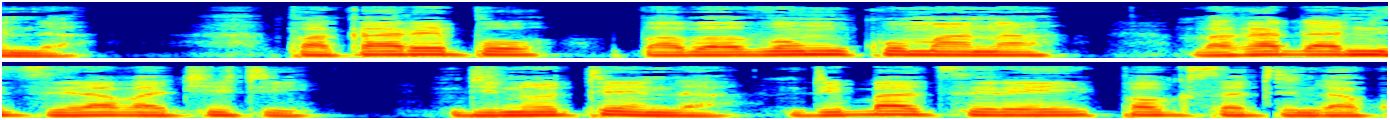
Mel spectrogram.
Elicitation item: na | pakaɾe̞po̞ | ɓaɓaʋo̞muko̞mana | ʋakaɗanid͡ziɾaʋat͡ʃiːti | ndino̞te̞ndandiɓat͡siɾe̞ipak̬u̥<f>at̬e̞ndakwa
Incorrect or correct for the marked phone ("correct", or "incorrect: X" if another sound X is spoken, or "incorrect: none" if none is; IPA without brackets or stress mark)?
incorrect: s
